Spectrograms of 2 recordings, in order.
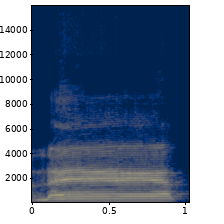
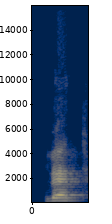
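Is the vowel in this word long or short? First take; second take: long; short. First: The vowel is drawn out long. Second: The vowel is short and clipped off crisply. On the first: The speaker calls it wrong. "Chứ đừng có đọc là Let nha" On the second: The speaker calls it right. "Đọc lẹ, dứt khoát"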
